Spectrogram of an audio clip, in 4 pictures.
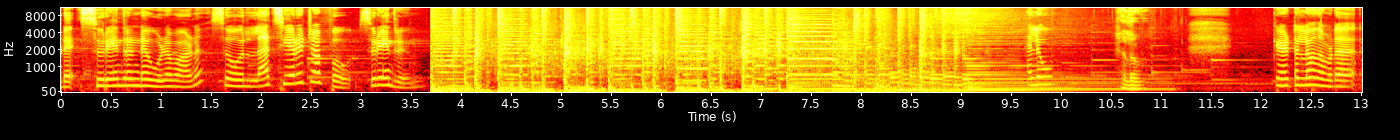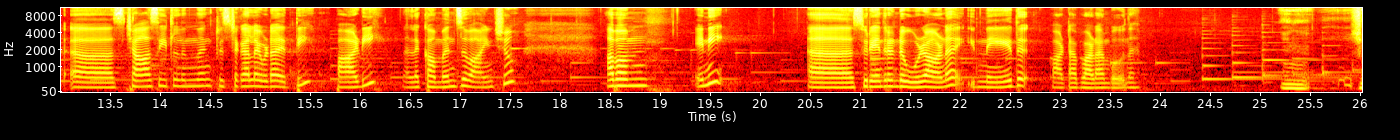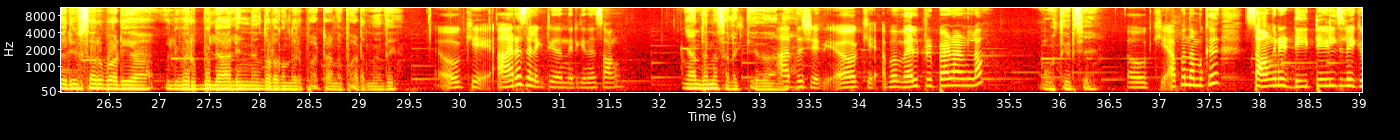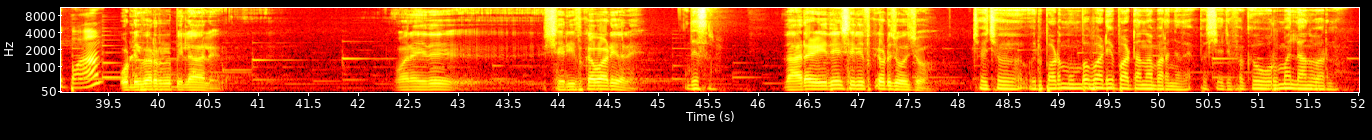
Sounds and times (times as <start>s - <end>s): Music: 0.0s - 52.0s.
